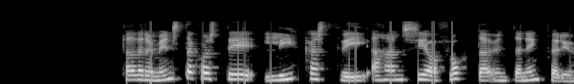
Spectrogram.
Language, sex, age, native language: Icelandic, female, 50-59, Icelandic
